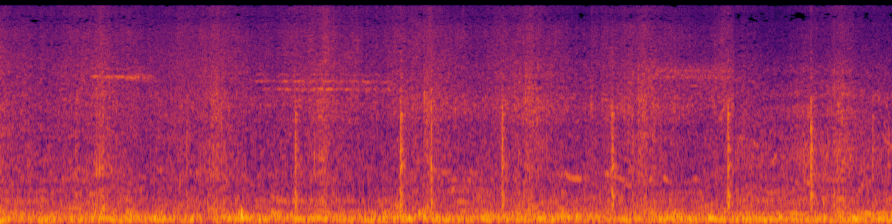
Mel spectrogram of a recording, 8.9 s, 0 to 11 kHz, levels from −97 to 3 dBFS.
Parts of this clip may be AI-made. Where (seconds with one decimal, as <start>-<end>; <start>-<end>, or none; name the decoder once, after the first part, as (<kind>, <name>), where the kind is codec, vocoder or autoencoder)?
1.3-2.3 (autoencoder, DAC-VAE)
